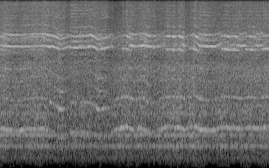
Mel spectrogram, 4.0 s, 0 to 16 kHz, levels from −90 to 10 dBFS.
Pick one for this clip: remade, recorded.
remade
